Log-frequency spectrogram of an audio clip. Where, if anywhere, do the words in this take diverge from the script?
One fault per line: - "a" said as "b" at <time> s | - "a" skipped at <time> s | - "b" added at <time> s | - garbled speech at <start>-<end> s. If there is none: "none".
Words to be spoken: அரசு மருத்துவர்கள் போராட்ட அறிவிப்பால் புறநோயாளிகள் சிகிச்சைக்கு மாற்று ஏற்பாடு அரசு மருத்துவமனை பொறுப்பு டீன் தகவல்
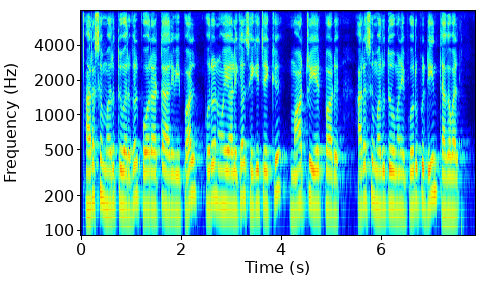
none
